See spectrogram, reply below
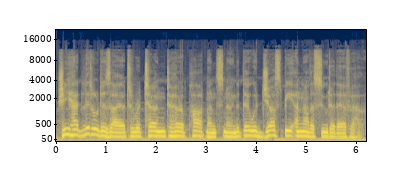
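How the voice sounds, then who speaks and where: A man reading a bedtime story as calm, scripted ASMR narration in a measured, soothing and gentle manner. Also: mid-range voice, faint music behind.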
